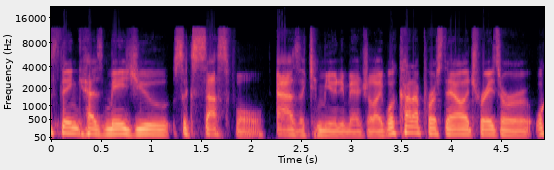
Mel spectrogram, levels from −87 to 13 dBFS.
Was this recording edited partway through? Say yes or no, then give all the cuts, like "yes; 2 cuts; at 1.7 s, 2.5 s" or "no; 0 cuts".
yes; 1 cut; at 2.1 s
